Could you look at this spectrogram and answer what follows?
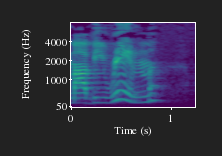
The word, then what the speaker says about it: Mavirim: It's written without a yud at the end, even though we pronounce it Mavirim, but it's written without the yud at the end, and therefore it's only referring to one person.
